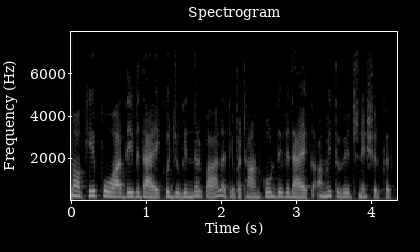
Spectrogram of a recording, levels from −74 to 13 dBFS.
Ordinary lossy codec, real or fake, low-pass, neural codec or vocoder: none; real; 7.2 kHz; none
